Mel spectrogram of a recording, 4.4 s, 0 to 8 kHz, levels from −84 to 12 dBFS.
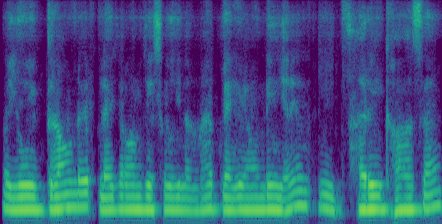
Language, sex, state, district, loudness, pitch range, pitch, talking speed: Hindi, male, Haryana, Jhajjar, -15 LUFS, 125-130 Hz, 130 Hz, 255 wpm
